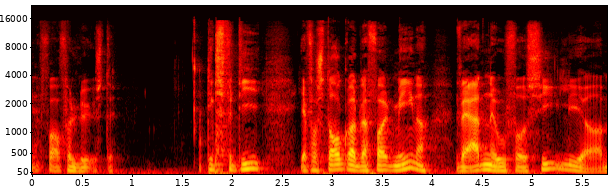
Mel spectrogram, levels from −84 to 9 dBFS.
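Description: At 1.84 s, just before "fordi jeg forstår godt", and again at 4.25 s, right after "godt hvad folk mener", the speech is broken by a brief glitch. Both are damaged data in a compressed stream: corrupted bytes make the decoder lose frame sync and skip ahead.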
